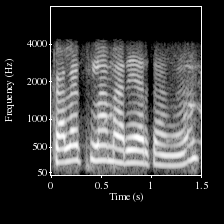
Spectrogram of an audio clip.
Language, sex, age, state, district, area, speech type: Tamil, female, 45-60, Tamil Nadu, Ariyalur, rural, conversation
